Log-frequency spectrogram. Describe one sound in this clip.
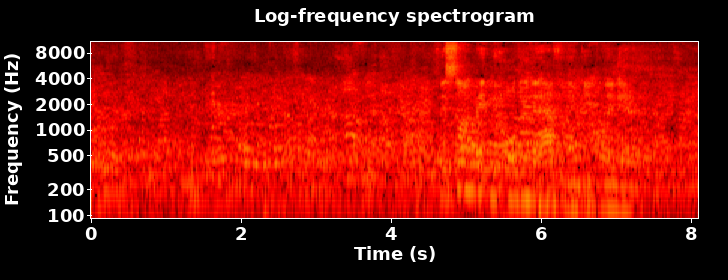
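A man talks into a microphone over loudspeakers.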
